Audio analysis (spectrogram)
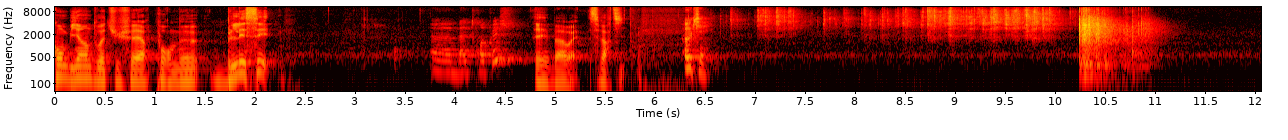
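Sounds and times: dice clattering and rolling: 6.6s - 11.1s
dice rattling in hand: 6.6s - 11.1s.

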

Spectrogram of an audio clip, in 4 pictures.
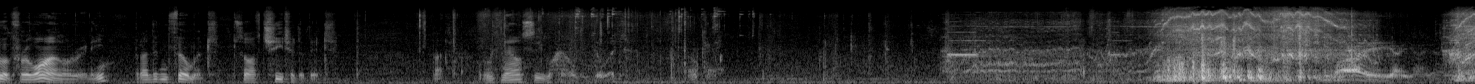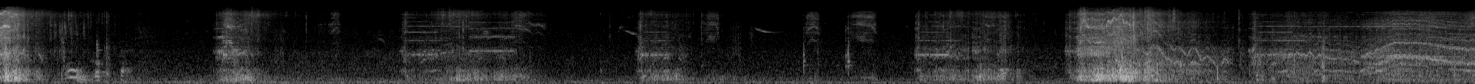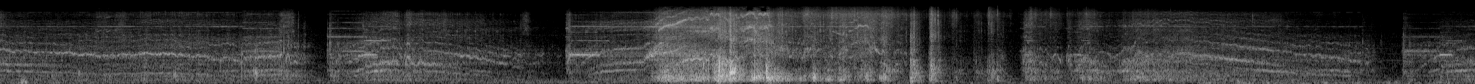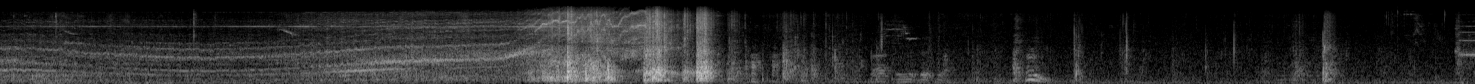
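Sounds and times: electric motor whining: 9.4s - 15.8s, 16.8s - 17.6s, 18.7s - 20.3s, 21.0s - 22.0s, 22.8s - 38.8s, 39.4s - 51.6s, 58.8s - 59.0s.

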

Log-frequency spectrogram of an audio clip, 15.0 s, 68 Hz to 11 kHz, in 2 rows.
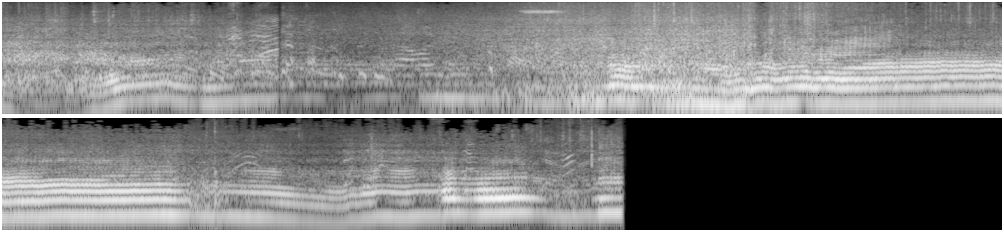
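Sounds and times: rally car engine revving past: 3.2s - 12.2s.

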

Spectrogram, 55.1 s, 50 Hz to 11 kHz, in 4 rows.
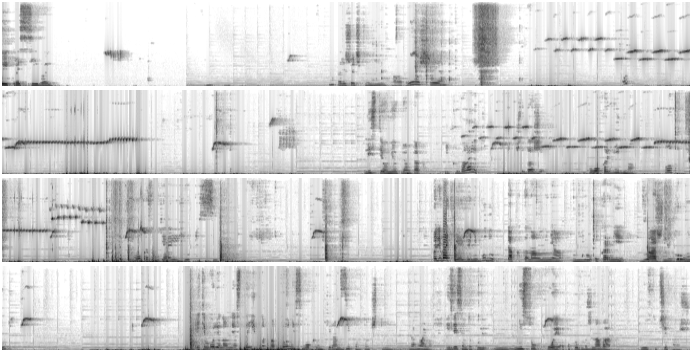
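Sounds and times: bird singing: 2.0s - 3.1s, 5.6s - 6.0s, 7.2s - 8.9s, 10.6s - 16.7s, 18.0s - 19.8s, 22.6s - 31.4s, 32.3s - 34.4s, 35.5s - 37.5s, 40.1s - 42.1s, 43.8s - 45.6s, 47.9s - 48.6s, 51.0s - 53.0s
soft background music: 3.6s - 55.0s
soil pressed into plastic pot: 7.6s - 10.5s, 33.8s - 34.6s
wind buffeting microphone: 10.5s - 12.0s, 12.9s - 20.1s, 21.6s - 36.0s, 43.0s - 48.4s
sharp knocks: 31.9s - 32.3s, 33.9s - 34.5s, 45.0s - 45.4s.

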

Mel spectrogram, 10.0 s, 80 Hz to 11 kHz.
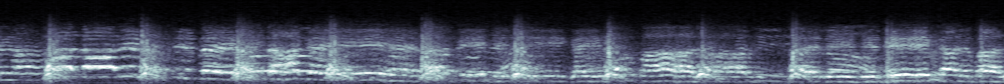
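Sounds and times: crowd of men chanting: 0.0s - 10.0s.

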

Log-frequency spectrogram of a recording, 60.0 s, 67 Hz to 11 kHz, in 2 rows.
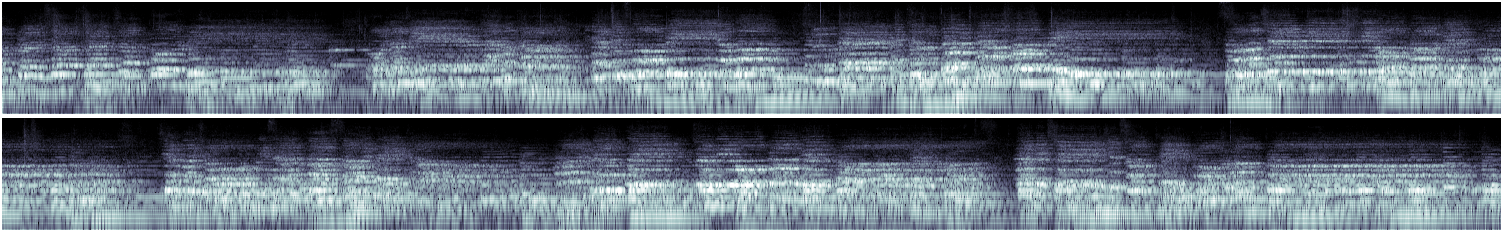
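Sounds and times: church choir singing: 0.0s - 59.9s.

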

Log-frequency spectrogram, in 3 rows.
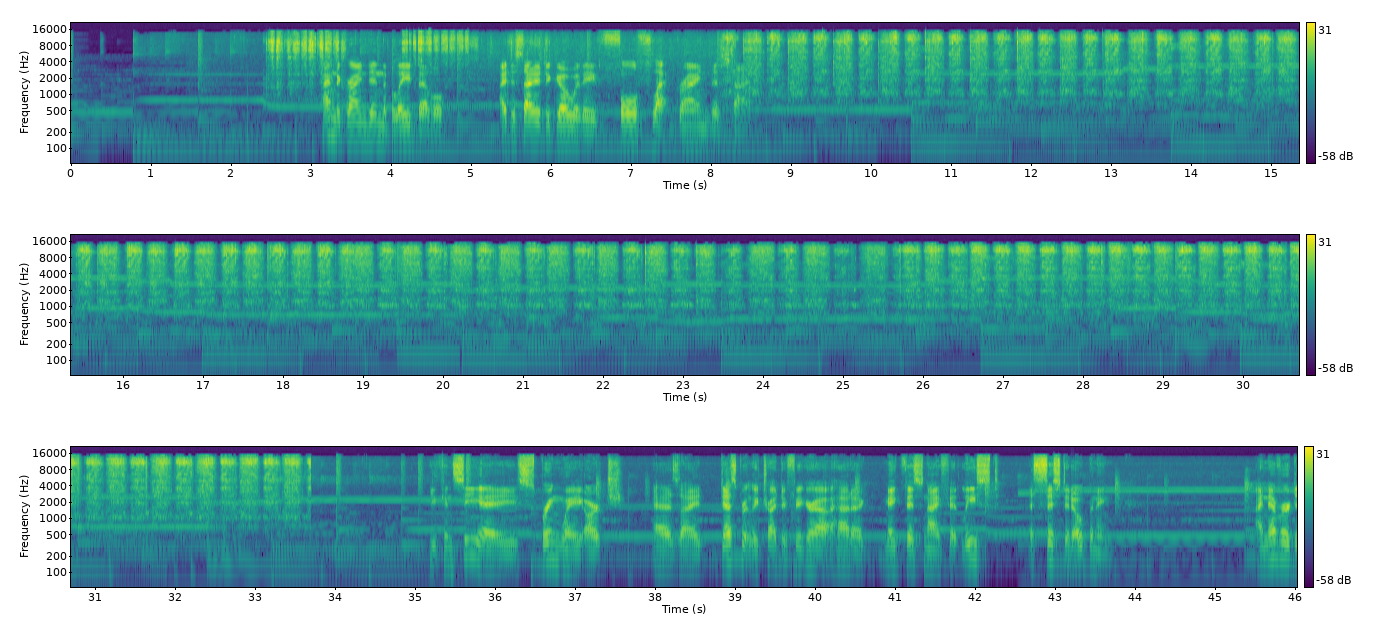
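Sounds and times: background music: 0.0s - 46.0s
hand file on steel blade: 2.4s - 6.1s, 6.9s - 33.8s.

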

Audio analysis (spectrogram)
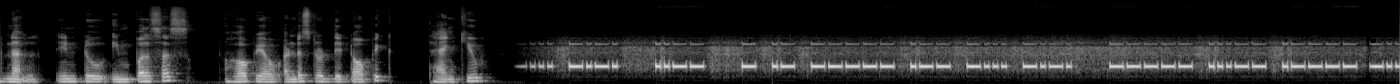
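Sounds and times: rapid electronic morse-like beeping: 5.2s - 14.0s
narrow-band radio hiss: 5.5s - 12.1s.

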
